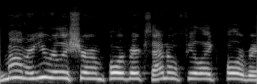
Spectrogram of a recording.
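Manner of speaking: high, fast, worried little cub voice; baby polar bear. Acted. Baby bear pleading with mom in a high, quick kid voice. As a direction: pipe it up like a nervous kid.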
